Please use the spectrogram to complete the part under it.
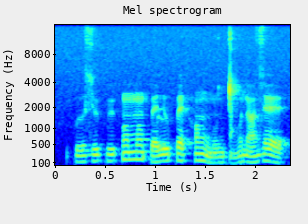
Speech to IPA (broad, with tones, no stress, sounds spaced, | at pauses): p ɯ˩˧ z ʉ˨˥ p ʉ˨˥ ʔ õ˥ m õ˥ p ɛ˩˧ l ɯ˨˥ p ɛ˥˨ h ɔ̃˥ ŋ͡m ũ˩˧ ɡ͡ǀ õ˨˥ ɗ ã˨˥ z ɛ˥˨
